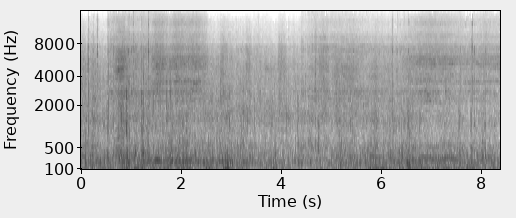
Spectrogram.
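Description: Mountain bike riding a dirt trail: wind rumbling on the camera microphone over the noise of tyres rolling on dirt, with scattered clicks and rattles from the bike.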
